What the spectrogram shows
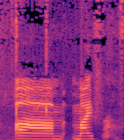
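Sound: dog barking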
